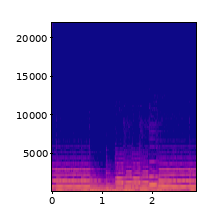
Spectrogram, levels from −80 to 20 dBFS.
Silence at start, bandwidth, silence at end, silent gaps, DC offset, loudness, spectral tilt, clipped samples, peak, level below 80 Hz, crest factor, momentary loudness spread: 0 s; 6.2 kHz; 0 s; none; under 0.1%; -22 LUFS; -7.5 dB/octave; under 0.1%; -10 dBFS; -58 dBFS; 12 dB; 4 LU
